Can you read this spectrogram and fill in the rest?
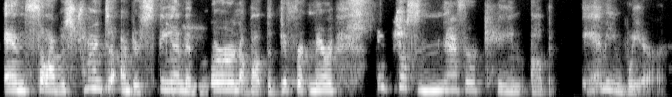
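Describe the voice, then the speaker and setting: Slightly husky woman, thoughtful scholarly guest. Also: medium pitch, normal speed, a little mellow. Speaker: professor and author guest. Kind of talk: explanatory interview conversation.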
